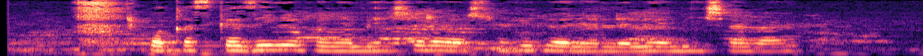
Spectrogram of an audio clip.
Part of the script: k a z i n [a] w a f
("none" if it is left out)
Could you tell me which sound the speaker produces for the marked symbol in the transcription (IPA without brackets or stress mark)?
i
